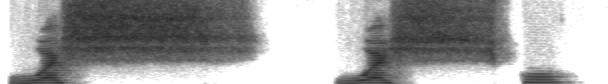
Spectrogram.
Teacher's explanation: the sound should spread when you will say sheen with sukoon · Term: tafashi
